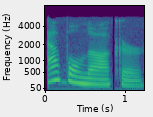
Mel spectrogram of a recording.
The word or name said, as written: apple-knocker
